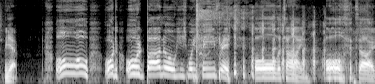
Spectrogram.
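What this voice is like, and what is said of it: Put-on Irish accent. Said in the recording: “you do a much better Irish accent than I do”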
